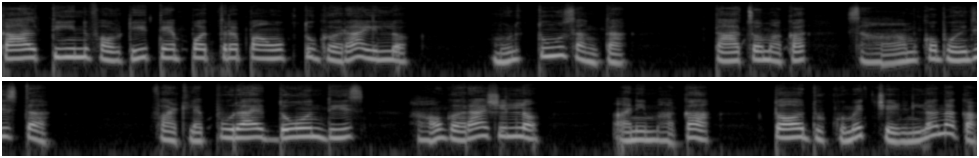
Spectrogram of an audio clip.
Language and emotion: Goan Konkani, fearful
